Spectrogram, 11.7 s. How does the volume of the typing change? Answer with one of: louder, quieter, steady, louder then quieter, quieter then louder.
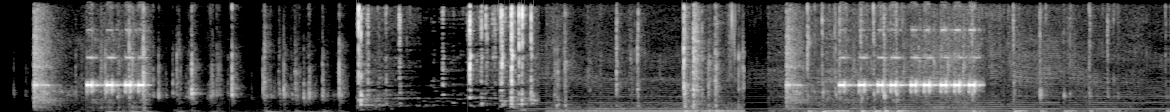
louder then quieter.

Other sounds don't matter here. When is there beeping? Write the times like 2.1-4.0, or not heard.
0.3-1.6, 7.8-9.8.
